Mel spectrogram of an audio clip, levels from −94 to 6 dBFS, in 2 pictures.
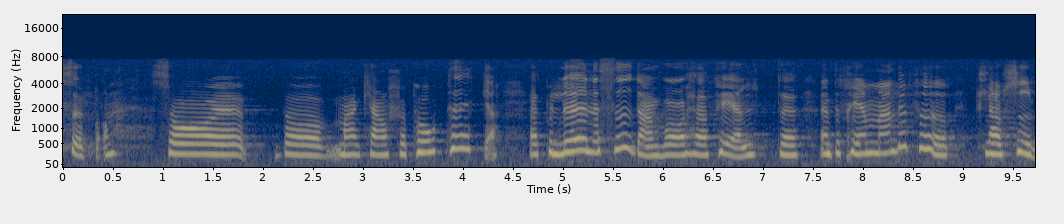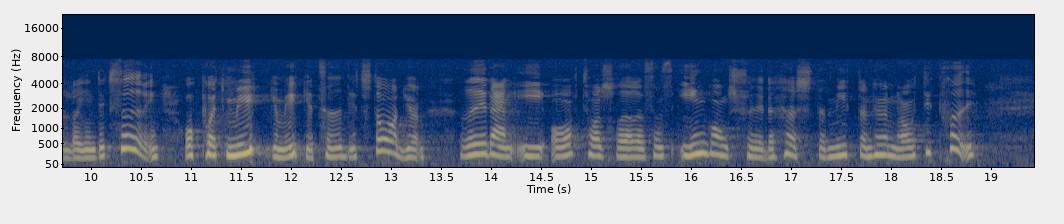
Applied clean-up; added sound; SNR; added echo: none; none; none; none.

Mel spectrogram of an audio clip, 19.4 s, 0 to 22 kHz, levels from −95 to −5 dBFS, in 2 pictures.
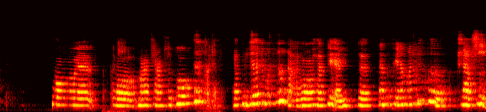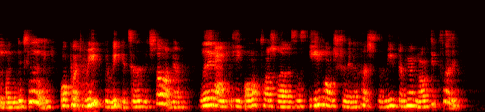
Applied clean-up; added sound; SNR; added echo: neural mask model DeepFilterNet 3.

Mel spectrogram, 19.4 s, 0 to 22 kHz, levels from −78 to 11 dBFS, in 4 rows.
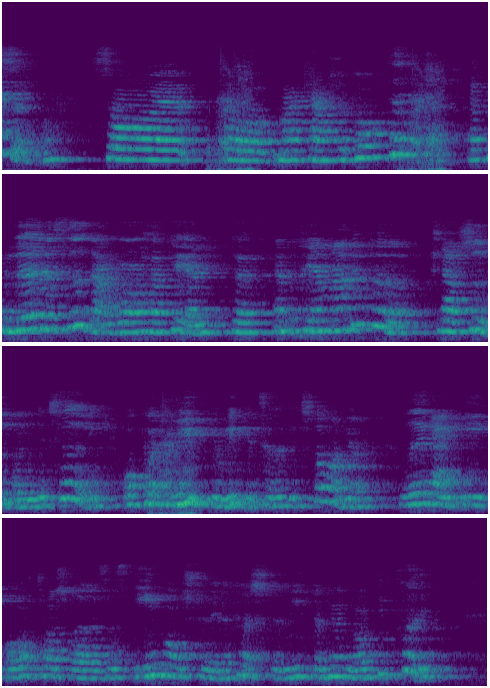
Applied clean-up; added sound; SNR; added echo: neural separator model SepFormer DNS4.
